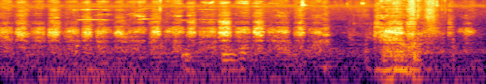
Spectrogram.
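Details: Rottweiler during mating, panting rapidly in rough breathy bursts that run on steadily, with people's voices and laughter mixed in the background.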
